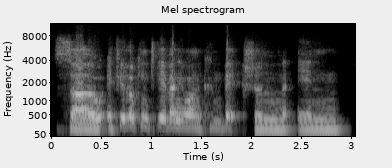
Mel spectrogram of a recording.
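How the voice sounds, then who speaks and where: A man running a tabletop game as game master, explaining rules in a relaxed way. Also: medium pitch, normal speed, dull audio.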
